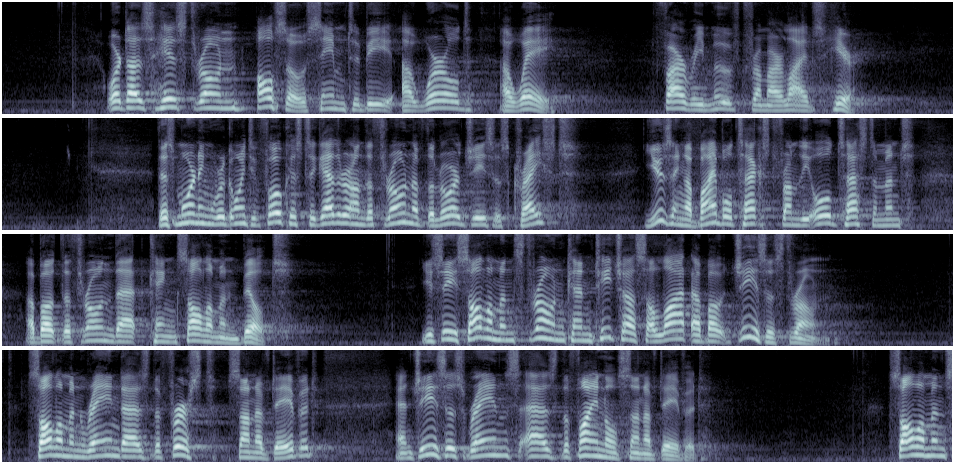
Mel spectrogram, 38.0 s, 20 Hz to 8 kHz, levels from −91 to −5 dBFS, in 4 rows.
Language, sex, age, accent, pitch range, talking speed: English, male, 50-69, American, 140-195 Hz, 120 wpm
